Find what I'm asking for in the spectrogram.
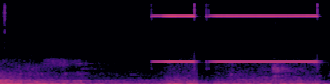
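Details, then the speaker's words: Multimeter continuity test on a coil of wire, probes on the wire's two ends: steady high-pitched continuous beep with digits fluctuating, dropping out briefly as contact breaks; continuity present, wire coil is in good condition. "শুনিবলৈ পাইছে আপোনালোকে এটা ধুনীয়াকৈ আৱাজ দিছে আৰু কিছু digit অহা যোৱা কৰিছে এতিয়া আপোনালোকে গম পাইছে যে ওয়্যাৰডাল ভাল অৱস্থাত আছে"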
